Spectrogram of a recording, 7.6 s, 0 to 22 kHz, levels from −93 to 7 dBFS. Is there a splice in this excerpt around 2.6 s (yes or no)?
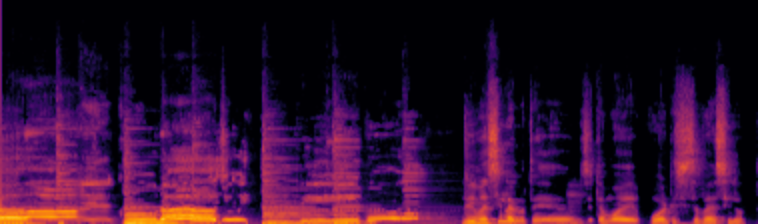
no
